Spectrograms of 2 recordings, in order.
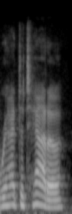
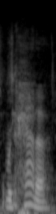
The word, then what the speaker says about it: Rattata: but God damn it it's Rattata it's not ratatata or ratatata it's Rattata someone in our school I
